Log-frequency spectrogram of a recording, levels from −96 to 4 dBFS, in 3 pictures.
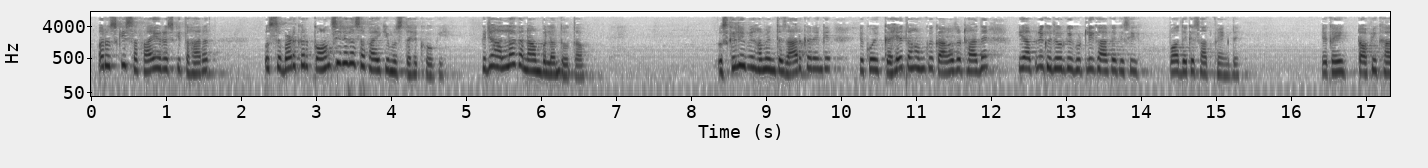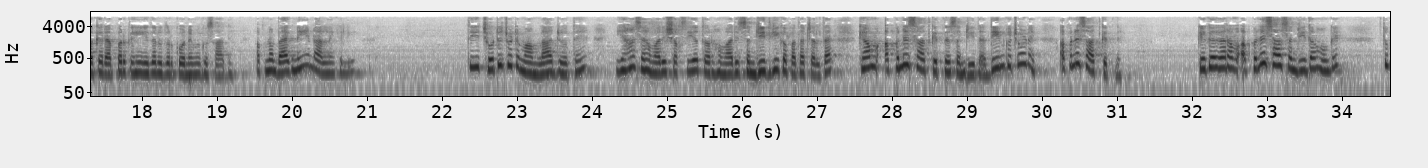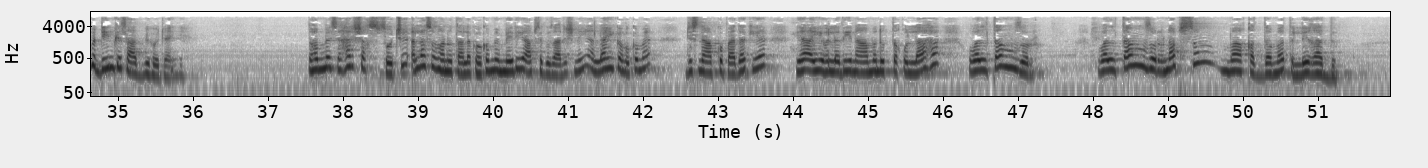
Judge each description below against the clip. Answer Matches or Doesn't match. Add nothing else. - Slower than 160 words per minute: Doesn't match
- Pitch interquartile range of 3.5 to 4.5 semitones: Doesn't match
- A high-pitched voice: Matches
